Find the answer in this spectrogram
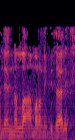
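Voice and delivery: ordinary talk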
